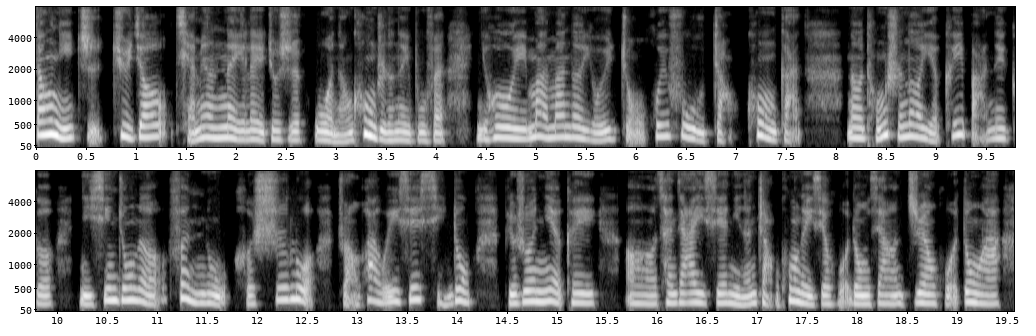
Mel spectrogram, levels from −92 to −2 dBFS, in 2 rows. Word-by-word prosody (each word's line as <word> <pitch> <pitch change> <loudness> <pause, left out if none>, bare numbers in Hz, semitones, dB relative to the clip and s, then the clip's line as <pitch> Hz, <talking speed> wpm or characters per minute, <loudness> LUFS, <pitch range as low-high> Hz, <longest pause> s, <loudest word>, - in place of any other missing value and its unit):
当 280 0 +10
你 205 -2 +5
只 215 - -5
聚 245 -5 +2
焦 235 +2 +1
前 165 +1 -2
面 220 +1 +3
那 210 -3 +3
一 180 - 0
类， 180 -1 +1
就 180 +3 -3
是 175 -1 -4
我 170 -3 +3
能 140 +2 -1
控 280 - +7
制 185 -5 +2
的 165 - +1
那 170 -2 +1
部 165 +1 -3
分， 160 +1 -2 0.3
你 - - -1
会 215 -1 +3
慢 230 +1 +1
慢 230 +1 +1
地 220 -3 +1
有 165 -3 -1
一 185 - 0
种 185 - -7
恢 245 -1 -1
复 220 - 0
掌 160 +1 -9
控 250 -10 +1
感。 170 - -7 0.4
那 - - +2
么 210 - +3
同 210 +4 +2
时 280 -4 -3
呢， 235 -2 +2
也 165 -5 -2
可 255 - -7
以 285 - +4
把 285 - -7
那 205 +2 -2
个， 175 -2 -4 0.2
你 170 - +2
心 250 +10 +2
中 250 0 +3
的 210 -1 -1
愤 240 -10 +1
怒 185 -3 0
和 175 - -7
失 255 +8 -2
落 265 -3 +2 0.2
转 - - -7
化 250 -2 -2
为 205 - 0
一 225 - 0
些 260 +5 0
行 195 - -6
动， 215 +1 -1 0.3
比 185 - 0
如 - - +4
说， 220 +4 +2
你 220 0 +4
也 215 -3 +1
可 200 - -5
以， 195 -1 0 0.3
呃， 175 -1 -3
参 190 +2 -2
加 200 +1 -1
一 200 - +1
些 195 +1 -2
你 180 -3 +2
能 165 +4 +1
掌 - - -4
控 240 -3 +1
的 190 - +2
一 170 - +3
些 175 +2 -2
活 170 - -6
动， 175 -1 +3
像 180 0 -3
志 200 - -2
愿 190 -2 +2
活 175 -2 -5
动 210 -2 +2
啊， 180 -1 -2
200 Hz, 265 characters per minute, -19 LUFS, 175-230 Hz, 0.4 s, 当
